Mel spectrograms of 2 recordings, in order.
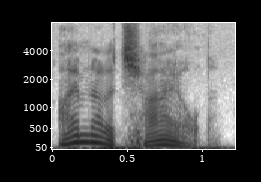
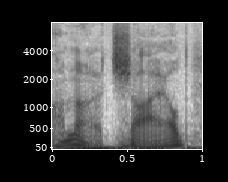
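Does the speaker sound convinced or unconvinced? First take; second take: convinced; unconvinced. First: It is said firmly, with full conviction. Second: It is said half-heartedly, without conviction. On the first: The speaker truly believes it. The speaker calls it right. "I'm going to say it like I really mean it" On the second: The speaker does not truly believe it. The speaker calls it wrong. "I'm not going to say like, well"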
